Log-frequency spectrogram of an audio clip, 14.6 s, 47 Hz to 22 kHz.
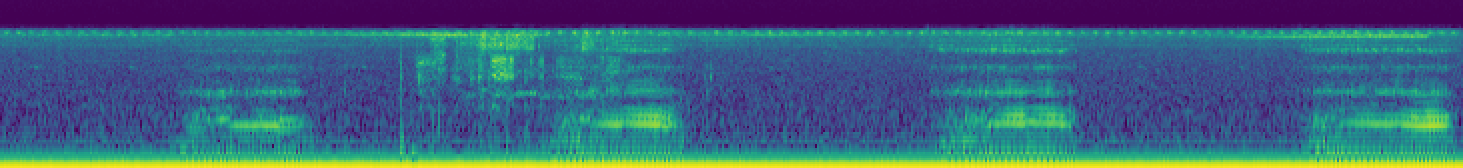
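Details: Heavy snoring while asleep, loud enough to keep others awake: loud, rattling, deep snores on each breath in, about four over fifteen seconds, near 16 breaths a minute.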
